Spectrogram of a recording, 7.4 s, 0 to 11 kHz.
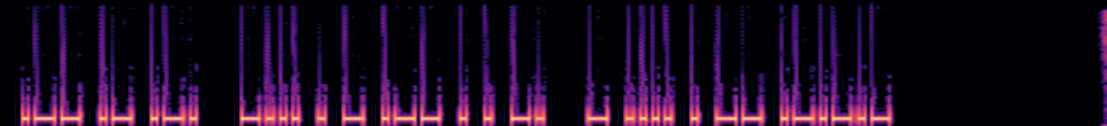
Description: Morse code, heard as a keyed tone, about 28 wpm, 700 Hz. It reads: WAR BETWEEN THEM.
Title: Sentences from Top 400 Words 28wpm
